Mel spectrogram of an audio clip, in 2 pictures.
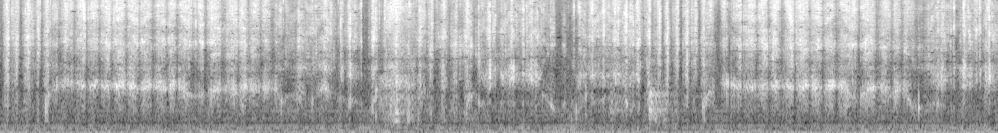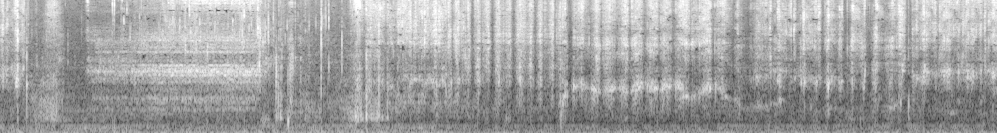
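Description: Scrubbing of a toothbrush against teeth, a steady rhythmic back-and-forth bristle scratch with wet, foamy swishing, continuing without pause and no voices.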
